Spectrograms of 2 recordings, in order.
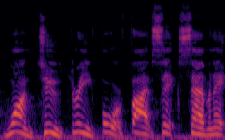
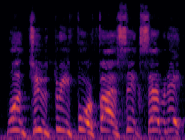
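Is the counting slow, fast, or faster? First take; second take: fast; faster. First: The numbers are counted at a quicker pace. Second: The numbers are counted at the quickest pace.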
